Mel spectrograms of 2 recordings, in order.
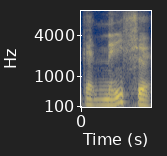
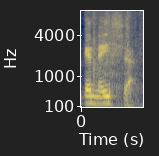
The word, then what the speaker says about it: Ganesha: She said, tell me, I just heard she say it's not Ganesha, it's Ganesha.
